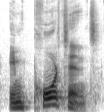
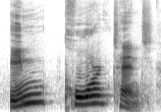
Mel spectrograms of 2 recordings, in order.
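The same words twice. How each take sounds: First: Said in the usual way. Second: Important split slowly into im, por, tant; syllable by syllable. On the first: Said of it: "요거는 삼 음절입니다". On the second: Shown as a demonstration. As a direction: pause after each beat of important. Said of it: "발음해보니까".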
